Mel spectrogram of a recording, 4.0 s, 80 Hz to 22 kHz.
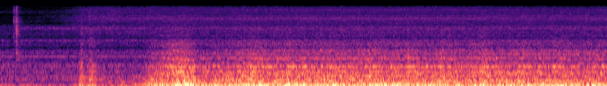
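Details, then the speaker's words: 90% Carrier furnace after clearing a clogged condensate trap that made the pressure switch tick: switch now silent, a sharp click, hot surface igniter lights, burner settles into a steady low rumble; normal ignition. "right active pressure switch silent no clicking there's your hot surface beautiful let Rock"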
